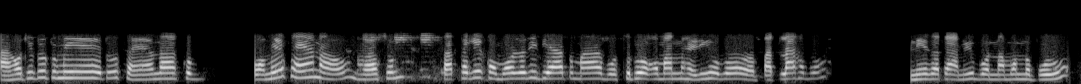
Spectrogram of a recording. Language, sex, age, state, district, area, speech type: Assamese, female, 30-45, Assam, Sivasagar, rural, conversation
